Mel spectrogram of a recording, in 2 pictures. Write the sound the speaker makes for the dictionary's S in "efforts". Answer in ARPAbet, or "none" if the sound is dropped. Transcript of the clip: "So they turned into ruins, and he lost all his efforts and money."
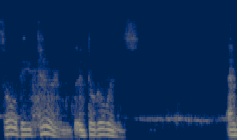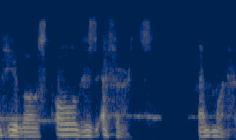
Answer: S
